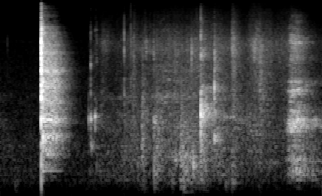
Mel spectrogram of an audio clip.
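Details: Savage Axis/Edge rifle fired with the bolt about halfway open: one sharp metallic snap, then faint handling rattles. The striker falls with the bolt not closed, giving a light strike that only dents the primer and causes a misfire.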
